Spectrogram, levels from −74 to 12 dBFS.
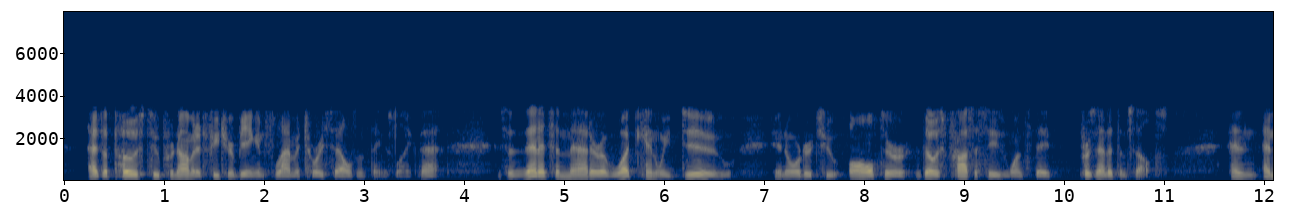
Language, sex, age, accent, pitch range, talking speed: English, male, 40-59, American, 95-110 Hz, 170 wpm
